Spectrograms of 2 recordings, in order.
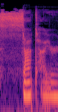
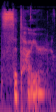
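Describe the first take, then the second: First: The stress is on the first syllable. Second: The stress is on the second syllable. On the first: The speaker calls it right. "The right pronunciation is satire" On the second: The speaker calls it wrong. "not satire. Like the accent is on sa, not tire"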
